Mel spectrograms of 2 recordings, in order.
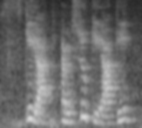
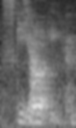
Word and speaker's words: sukiyaki: Japanese language, they drop some of the vowels when they speak. But if they are born and raised here Japanese and they're working in a Japanese restaurant, they probably call it sukiyaki, and the older generation, I'm sure, calls it So skiyaki.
